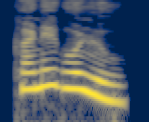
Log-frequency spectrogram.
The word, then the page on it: ಗಾನಕಲೆ: gāna kale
